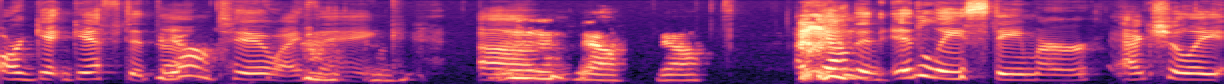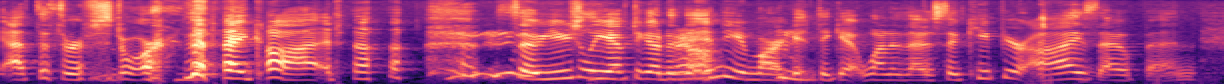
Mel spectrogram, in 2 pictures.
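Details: Adult woman speaking; ordinary speech.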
